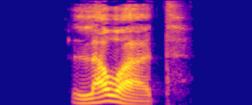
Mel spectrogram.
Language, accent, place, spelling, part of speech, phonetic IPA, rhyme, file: German, Germany, Berlin, lauert, verb, [ˈlaʊ̯ɐt], -aʊ̯ɐt, De-lauert.ogg
- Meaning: inflection of lauern: 1. third-person singular present 2. second-person plural present 3. plural imperative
